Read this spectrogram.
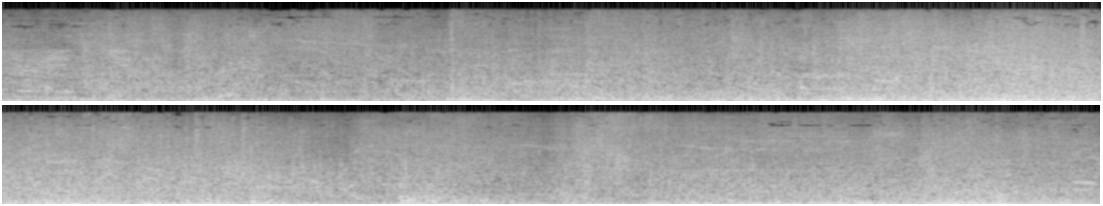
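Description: Game spell effects whoosh and crackle in a chaotic fight.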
